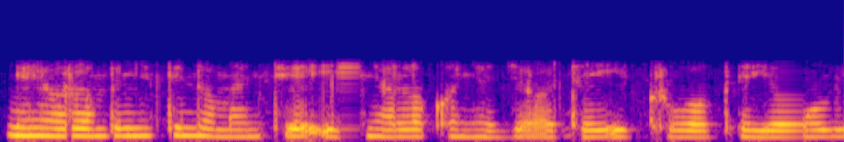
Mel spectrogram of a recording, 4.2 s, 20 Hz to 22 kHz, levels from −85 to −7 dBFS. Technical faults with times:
0.00-4.22 iLBC codec
1.70-1.81 lost iLBC frames
3.89-4.03 lost iLBC frames

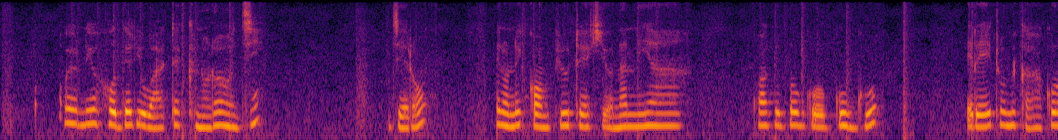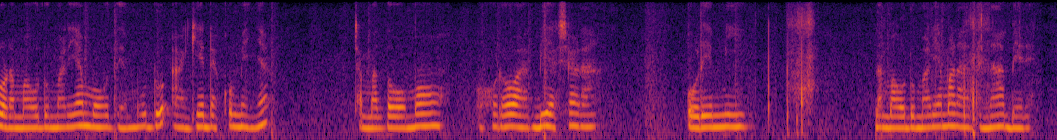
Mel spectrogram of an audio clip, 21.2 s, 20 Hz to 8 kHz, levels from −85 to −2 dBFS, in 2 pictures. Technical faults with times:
0.00-0.35 comfort noise in place of the background
2.66-4.97 comfort noise in place of the background
6.92-7.52 comfort noise in place of the background
8.84-9.68 comfort noise in place of the background
13.37-14.12 comfort noise in place of the background
15.08-15.35 comfort noise in place of the background
18.14-19.34 comfort noise in place of the background
20.99-21.16 comfort noise in place of the background

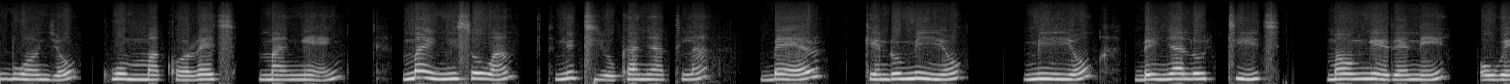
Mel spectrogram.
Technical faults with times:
0.00-15.11 1-bit DFPWM compression

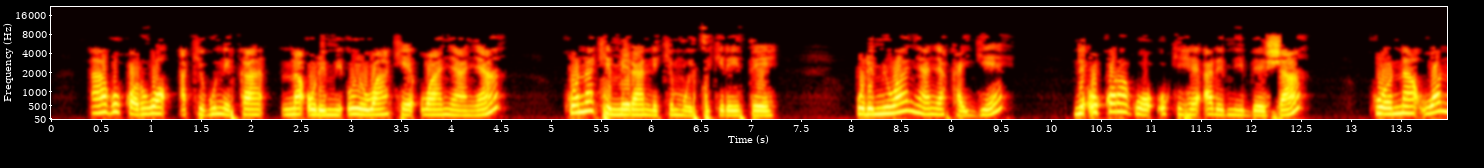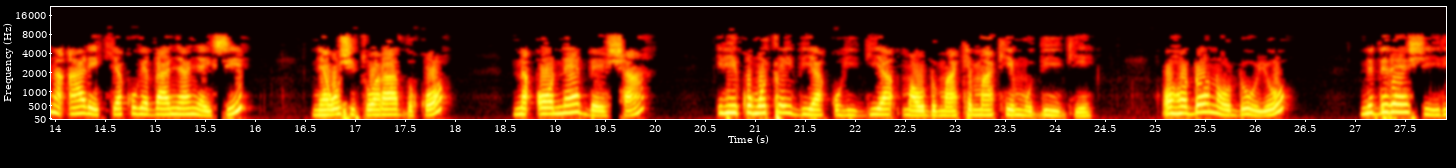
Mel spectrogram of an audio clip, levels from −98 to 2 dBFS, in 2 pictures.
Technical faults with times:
0.00-27.92 transcoding between lossy codecs

